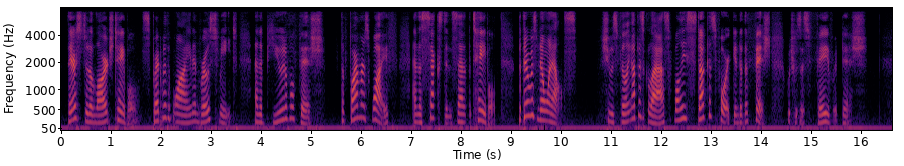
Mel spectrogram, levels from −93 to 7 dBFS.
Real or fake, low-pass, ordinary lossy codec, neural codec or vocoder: fake; 7.2 kHz; MP3, 48 kbps; autoencoder, 48 kHz, 32 numbers a frame, DAC-VAE, trained on Japanese speech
